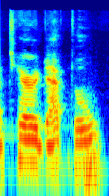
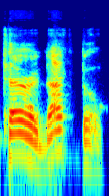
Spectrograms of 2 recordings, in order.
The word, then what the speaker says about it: pterodactyl: can't you hear a pterodactyl going to the bathroom why because the pee is silent he said pterodactyl yeah in the beginning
